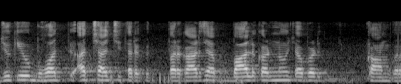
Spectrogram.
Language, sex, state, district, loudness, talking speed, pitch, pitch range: Garhwali, male, Uttarakhand, Tehri Garhwal, -19 LUFS, 225 wpm, 180 Hz, 175-195 Hz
